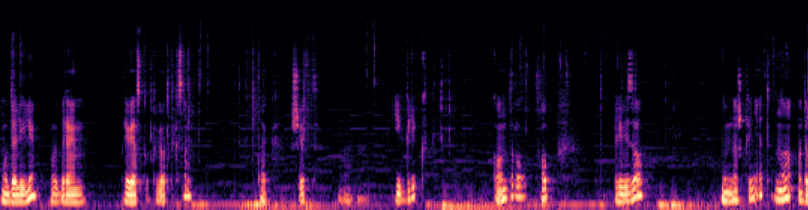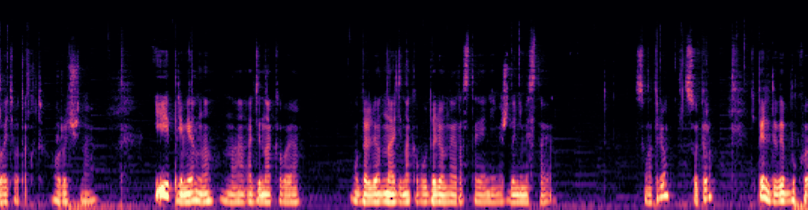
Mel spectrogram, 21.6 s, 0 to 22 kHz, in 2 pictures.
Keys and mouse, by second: 2.3 g, 3.2 g, 5.7 g, 7.5-20.6 drag, 8.8 g, 11.5 g, 20.6 middle click, 20.7-21.5 drag, 21.3 l.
